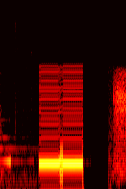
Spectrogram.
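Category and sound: signal or alarm, telephone call ringing tone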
